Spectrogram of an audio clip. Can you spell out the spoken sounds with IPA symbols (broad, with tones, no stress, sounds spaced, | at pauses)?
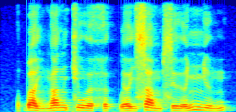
ɓ a˨˩ j ŋ a˧ n c u˨˩ ə̯ h ə˨˩ k̚ l ə˨˩˦ j s a˨˩ m s ɨ˨˩˦ ə̯ ɲ ɨ˨˩˦ m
